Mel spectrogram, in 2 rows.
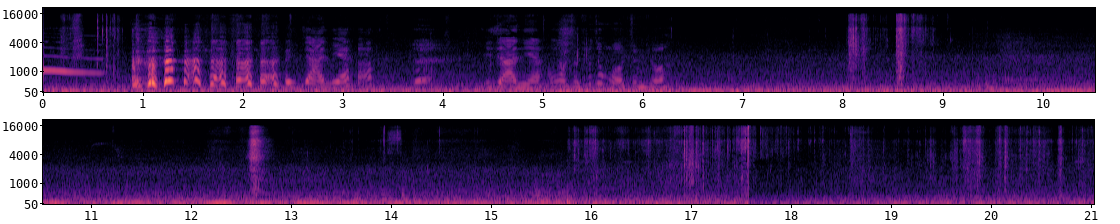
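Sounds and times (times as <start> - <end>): steady low rumble: 0.0 - 21.0
dog crunching dry leaves: 15.8 - 21.0.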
